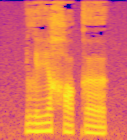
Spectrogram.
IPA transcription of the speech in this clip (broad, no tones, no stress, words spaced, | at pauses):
li χɔkə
